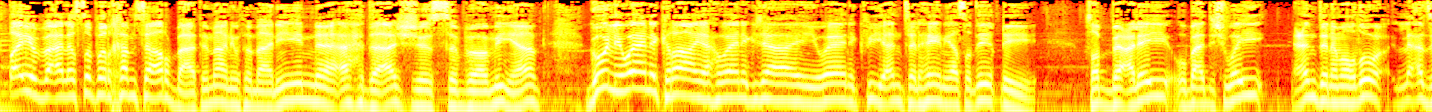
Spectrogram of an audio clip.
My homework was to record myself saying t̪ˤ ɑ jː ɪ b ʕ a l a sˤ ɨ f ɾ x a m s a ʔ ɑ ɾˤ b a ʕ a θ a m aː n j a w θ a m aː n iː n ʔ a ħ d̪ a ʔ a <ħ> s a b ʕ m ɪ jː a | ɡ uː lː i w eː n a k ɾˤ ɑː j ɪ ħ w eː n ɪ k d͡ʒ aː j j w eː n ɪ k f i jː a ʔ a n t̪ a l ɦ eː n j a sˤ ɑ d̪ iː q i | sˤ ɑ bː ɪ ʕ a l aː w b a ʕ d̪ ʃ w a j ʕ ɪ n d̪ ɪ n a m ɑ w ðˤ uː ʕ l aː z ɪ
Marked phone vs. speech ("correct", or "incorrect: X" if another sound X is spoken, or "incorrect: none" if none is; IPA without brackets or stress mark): incorrect: ʃ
